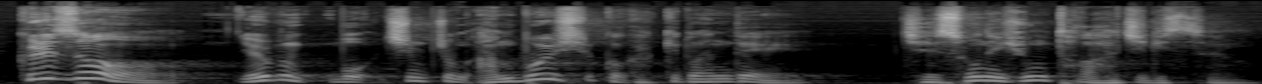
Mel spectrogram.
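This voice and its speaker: Speaking fast in a husky, mid-range voice, a man in his thirties preaches to a youth congregation in a church sanctuary, very animated as he tells a personal story full of humor and self-mockery. Long reverb from the hall colors the recording.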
